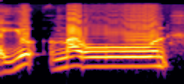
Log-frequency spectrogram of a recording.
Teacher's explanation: حمزہ ساکنہ اس میں جھٹکا ہوا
